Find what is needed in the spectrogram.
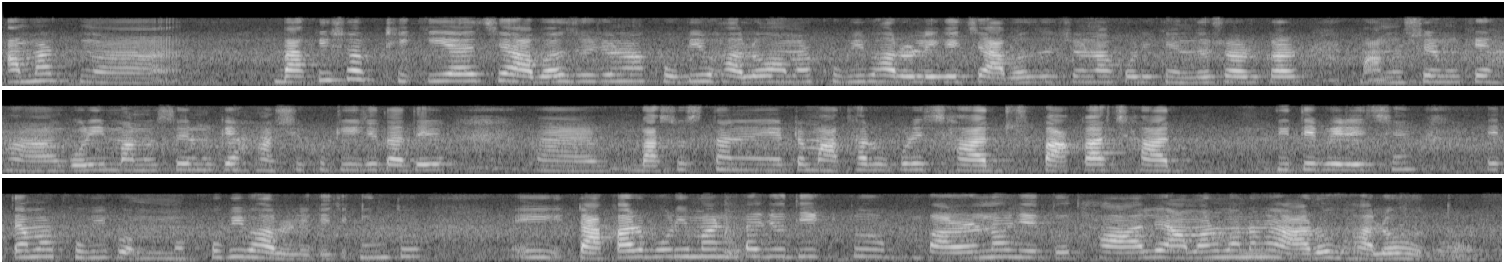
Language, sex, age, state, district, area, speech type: Bengali, female, 18-30, West Bengal, Paschim Medinipur, rural, spontaneous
